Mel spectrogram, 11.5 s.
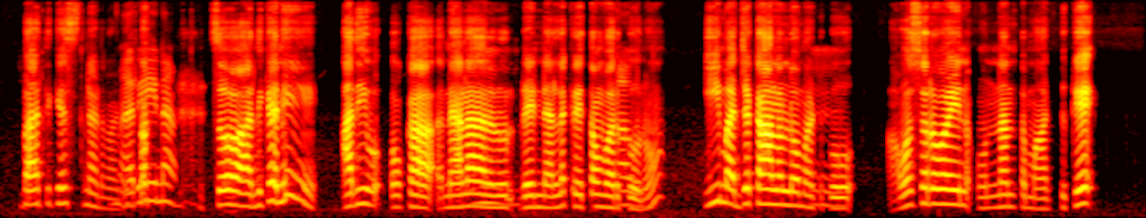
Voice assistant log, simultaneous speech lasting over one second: none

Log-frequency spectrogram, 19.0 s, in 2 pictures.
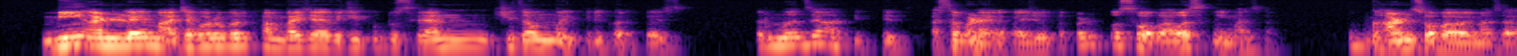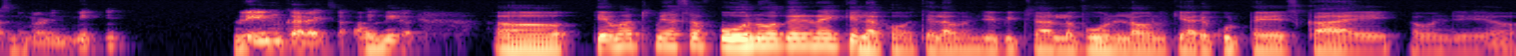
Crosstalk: none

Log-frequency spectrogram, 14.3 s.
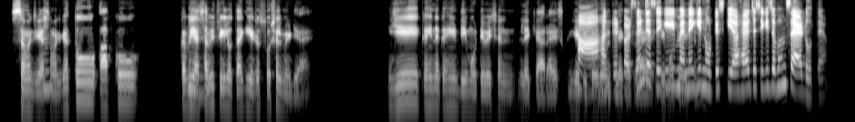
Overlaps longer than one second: present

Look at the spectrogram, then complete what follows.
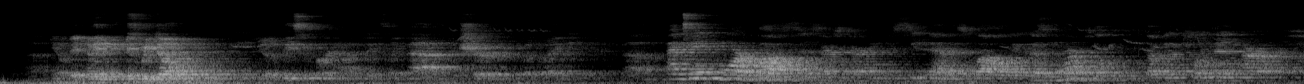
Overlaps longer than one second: none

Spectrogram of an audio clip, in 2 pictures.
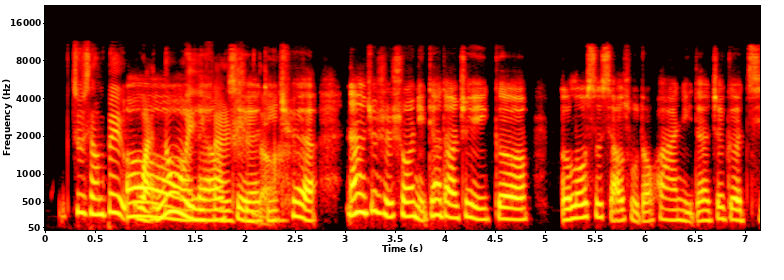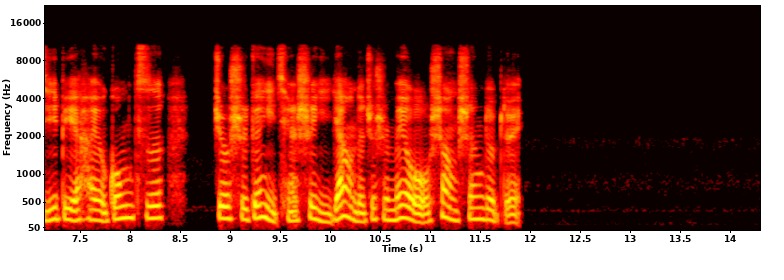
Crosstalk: present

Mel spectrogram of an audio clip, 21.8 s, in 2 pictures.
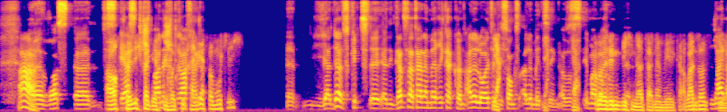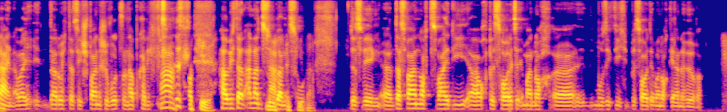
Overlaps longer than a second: present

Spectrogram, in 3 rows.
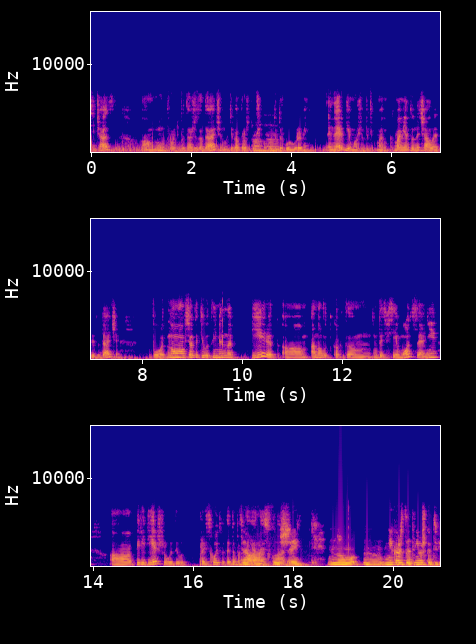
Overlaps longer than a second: present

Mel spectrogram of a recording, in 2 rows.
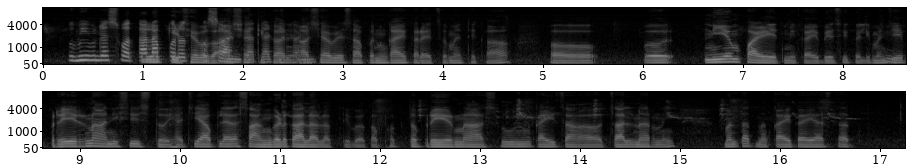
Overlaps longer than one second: present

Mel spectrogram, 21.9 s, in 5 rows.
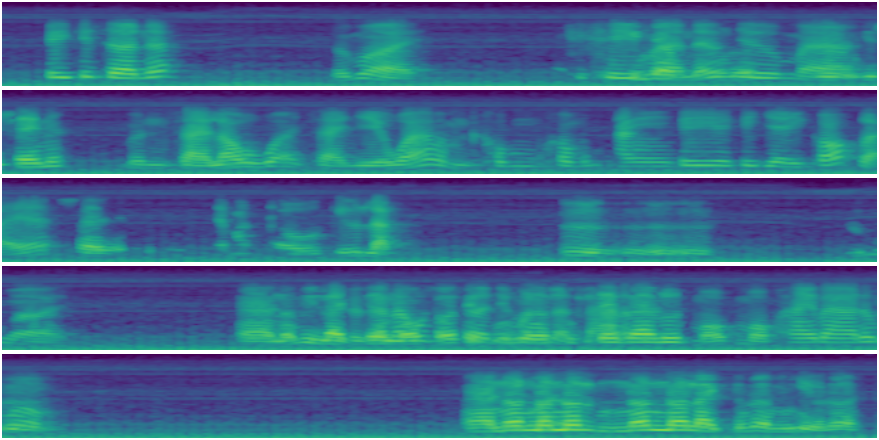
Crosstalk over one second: present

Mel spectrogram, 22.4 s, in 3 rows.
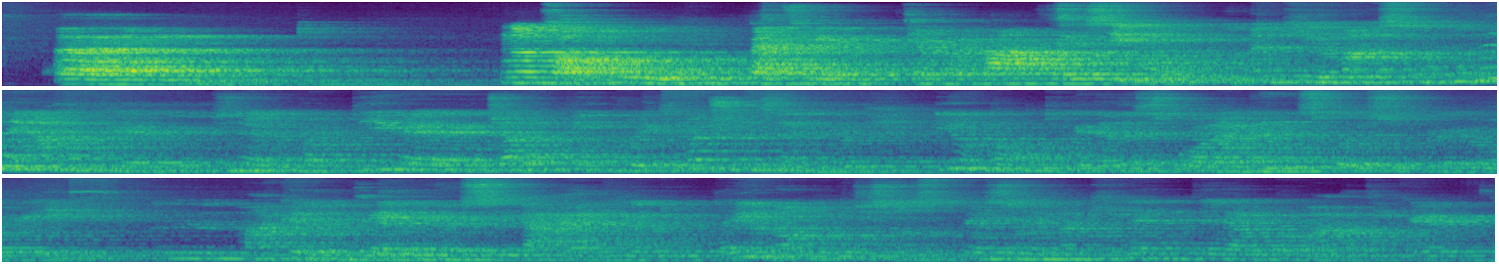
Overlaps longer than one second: none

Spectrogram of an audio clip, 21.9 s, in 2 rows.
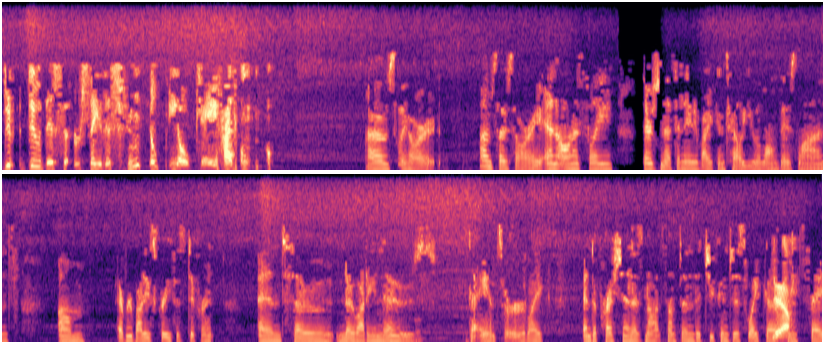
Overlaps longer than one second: none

